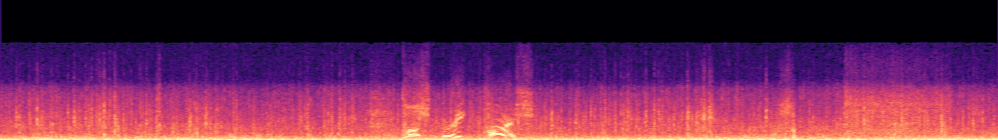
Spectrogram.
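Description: A brush fire crackles and roars.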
